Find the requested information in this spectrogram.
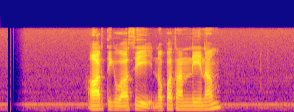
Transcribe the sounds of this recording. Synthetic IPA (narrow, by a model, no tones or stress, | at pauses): aːɾt̪ikəʋaːsinopɐt̪anːeːnam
